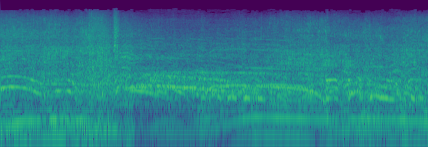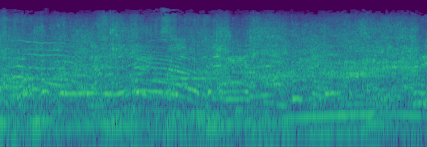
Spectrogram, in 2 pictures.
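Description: Several dirt-track race car engines revving and easing off at once, their pitches rising and falling as the cars chase a school bus around the track.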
